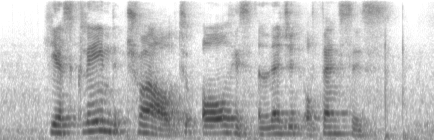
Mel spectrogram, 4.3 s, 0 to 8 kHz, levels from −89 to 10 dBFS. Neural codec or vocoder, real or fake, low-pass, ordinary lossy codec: codec, 16 kHz, 4 kbps, X-Codec, HuBERT features, trained on general audio; fake; none; none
